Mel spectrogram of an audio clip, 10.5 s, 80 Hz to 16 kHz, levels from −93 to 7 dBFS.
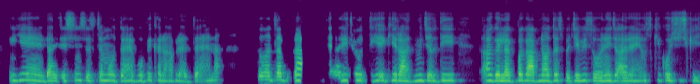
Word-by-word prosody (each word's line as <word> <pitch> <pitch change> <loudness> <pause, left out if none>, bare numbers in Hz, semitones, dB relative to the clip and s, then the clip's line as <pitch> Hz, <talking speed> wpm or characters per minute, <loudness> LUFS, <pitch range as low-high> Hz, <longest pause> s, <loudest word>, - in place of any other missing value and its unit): ये 135 - -1
digestion 120 +1 0
system 130 - -2
होता 240 -2 0
है 245 +1 -2
वो 240 +1 -3
भी 135 - -3
खराब 120 -2 -4
रहता 105 -4 -3
है, - - -9
है - - -5
ना? - - -7 0.5
तो 150 0 0
मतलब 140 -4 +1
रात 250 - +7 0.3
कि 250 - -47
तैयारी 255 - -1
जो 260 - +1
होती 245 -1 -2
है - - +1
कि 235 - 0
रात 125 - +3
में 245 +1 +1
जल्दी 250 +1 0 0.6
अगर 240 - +6
लगभग 125 +1 +4
आप 120 -2 +6
9-10 120 +1 +2
बजे 120 0 0
भी 125 +1 0
सोने 120 -1 +1
जा 120 - +1
रहे 235 - -1
हैं 240 - -5
उसकी 245 +1 -9
कोशिश 245 0 -2
की - - -5
130 Hz, 210 wpm, -24 LUFS, -, 0.6 s, रात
